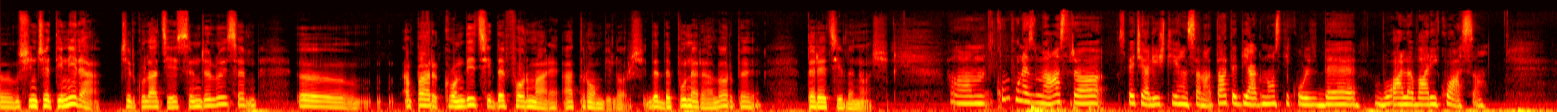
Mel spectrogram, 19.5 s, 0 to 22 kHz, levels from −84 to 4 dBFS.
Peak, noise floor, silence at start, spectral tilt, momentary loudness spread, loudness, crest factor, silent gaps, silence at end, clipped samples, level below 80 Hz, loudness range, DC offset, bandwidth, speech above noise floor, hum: -14 dBFS; -47 dBFS; 0 s; -5 dB/octave; 13 LU; -27 LUFS; 14 dB; none; 0 s; under 0.1%; -40 dBFS; 3 LU; under 0.1%; 15.5 kHz; 21 dB; none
